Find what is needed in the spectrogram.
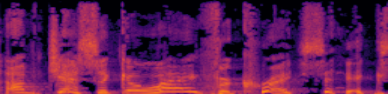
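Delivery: high, slow, indignant squeal; imagined outraged Jessica Lange. Retold or imitated. Jessica Lange's inner voice, outraged by the reporter. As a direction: shriek it in mock outrage at the insult. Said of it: "in her head, she's like".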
